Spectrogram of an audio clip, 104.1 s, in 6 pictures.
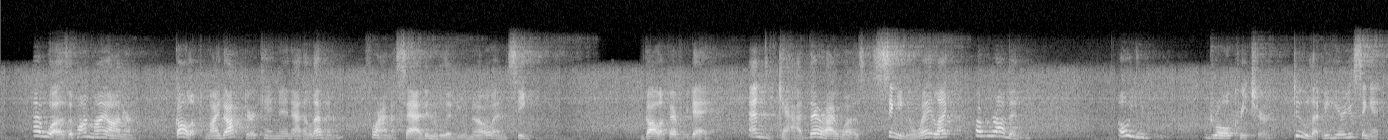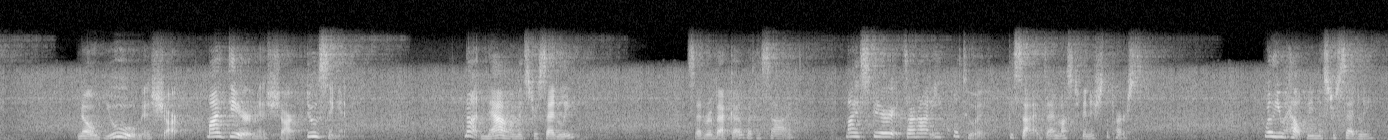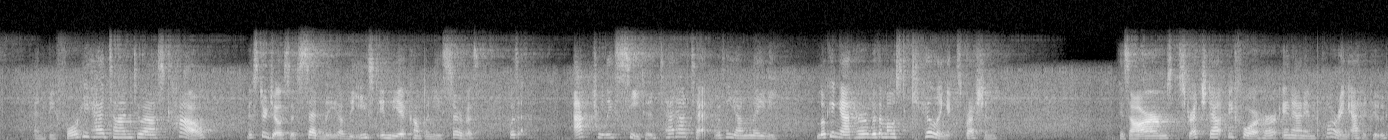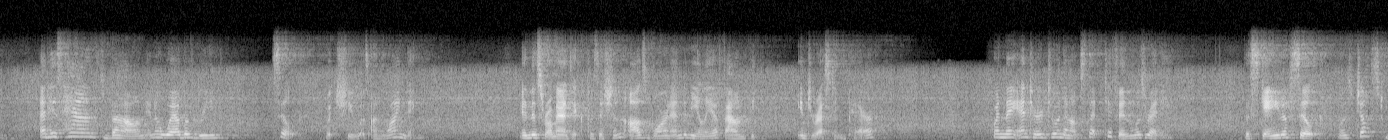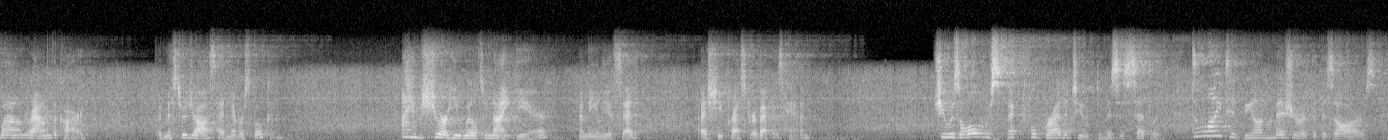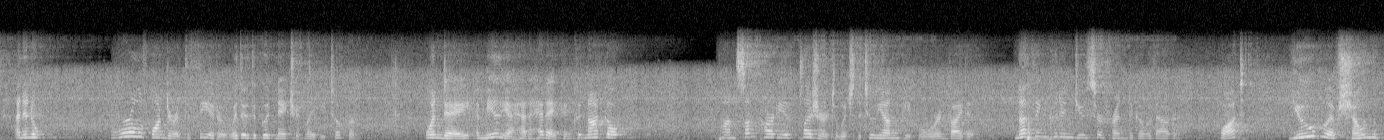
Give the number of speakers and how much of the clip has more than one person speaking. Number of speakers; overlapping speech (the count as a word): one, no overlap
